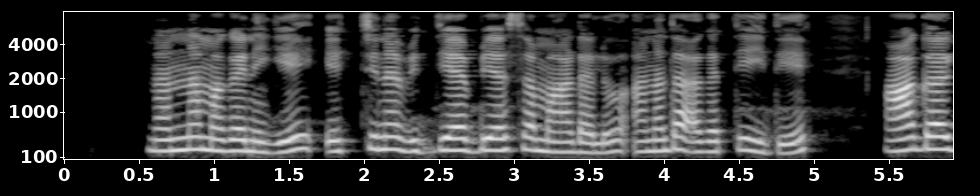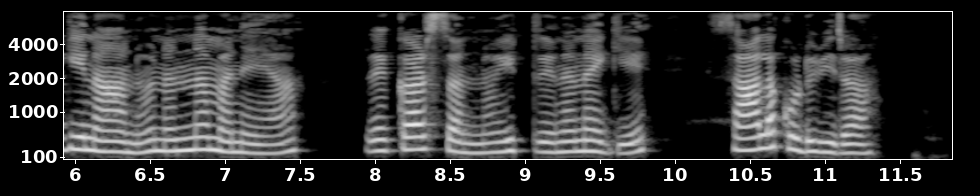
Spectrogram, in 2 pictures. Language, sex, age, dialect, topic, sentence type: Kannada, female, 41-45, Coastal/Dakshin, banking, question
